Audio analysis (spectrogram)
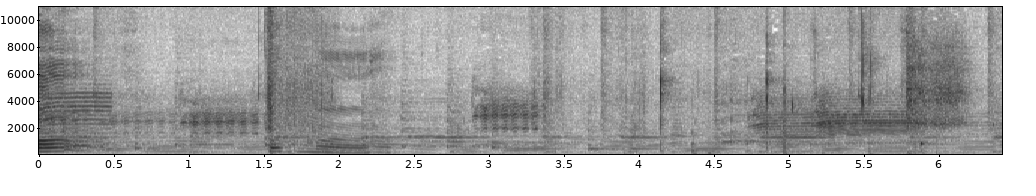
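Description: Sheep bleating in Minecraft, several wavering blocky bleats over a soft background with light tapping, while people talk throughout.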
